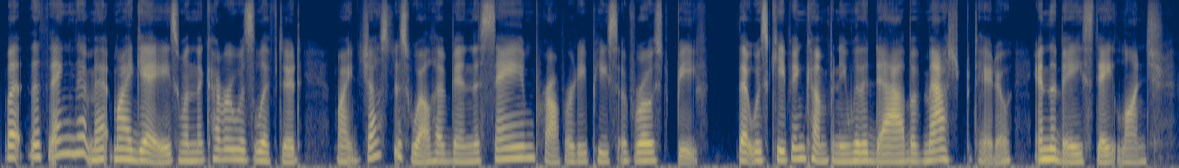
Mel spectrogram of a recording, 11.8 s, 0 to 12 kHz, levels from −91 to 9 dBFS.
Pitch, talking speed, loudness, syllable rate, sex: 180 Hz, 205 wpm, -21 LUFS, 4.8 syllables/s, female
